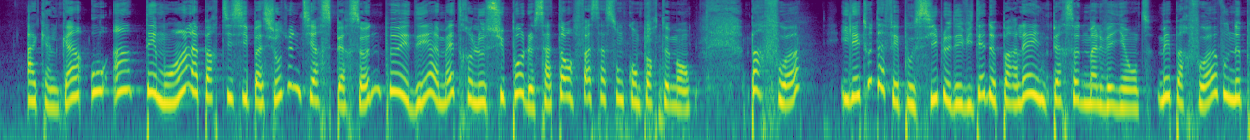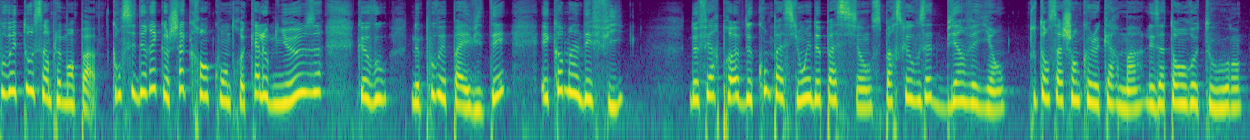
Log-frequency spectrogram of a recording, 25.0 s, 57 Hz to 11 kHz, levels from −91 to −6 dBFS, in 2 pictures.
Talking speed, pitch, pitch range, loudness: 195 wpm, 265 Hz, 225-300 Hz, -15 LUFS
